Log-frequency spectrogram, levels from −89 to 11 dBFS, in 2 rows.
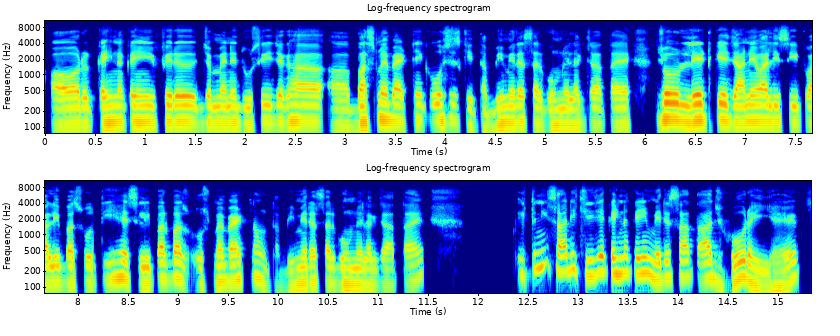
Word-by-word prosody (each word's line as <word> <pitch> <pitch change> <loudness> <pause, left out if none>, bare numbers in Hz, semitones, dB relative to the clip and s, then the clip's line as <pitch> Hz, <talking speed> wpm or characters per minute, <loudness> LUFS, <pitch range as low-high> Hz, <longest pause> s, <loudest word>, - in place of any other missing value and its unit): और 120 +1 +3
कहीं 125 +1 +2
न 130 0 -1
कहीं 130 0 +1
फिर 135 -1 +3 0.2
जब 130 0 -2
मैंने 125 0 0
दूसरी 130 +3 -3
जगह 135 +1 +1 0.2
अ, 110 -3 -4
बस 125 +3 +1
में 145 -1 +4
बैठने 135 0 +1
की - - -11
कोशिश 140 -1 -2
की, 110 - -4
तब 95 -2 -7
भी 115 +3 -1
मेरा 130 +1 +1
सर 120 - -3
घूमने 110 0 -3
लग 110 -1 -2
जाता 115 -1 -3
है। 115 0 0 0.3
जो 145 +1 +8
लेट 135 +1 +5
के 145 -1 +5
जाने 130 +1 +4
वाली 130 -1 +3
सीट 130 -1 -5
वाली 125 +1 +2
बस 125 - -4
होती 140 +3 -5
है, 155 -1 +1
स्लीपर 125 +3 -1
बस 150 - +3 0.2
उसमें 130 +3 -3
बैठता 135 +3 +1
हूँ, 140 -6 -5
तब 85 - -21
भी 100 +1 -9
मेरा 130 +1 0
सर 125 -1 -1
घूमने 115 -1 -2
लग 110 0 -3
जाता 115 +2 -5
है। 140 +4 -4 1.0
इतनी 220 - -5
सारी 210 -2 +1
चीजें 190 0 0
कहीं 180 -2 +1
न 190 - -2
कहीं 185 0 +1
मेरे 150 -2 0
साथ 155 0 -3
आज 150 -4 -2
हो 145 +5 +4
रही 110 -9 0
है, 105 +9 -3
130 Hz, 230 wpm, -24 LUFS, 120-145 Hz, 1.0 s, जो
